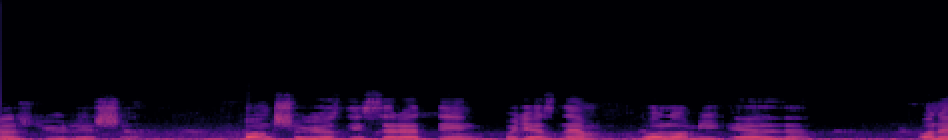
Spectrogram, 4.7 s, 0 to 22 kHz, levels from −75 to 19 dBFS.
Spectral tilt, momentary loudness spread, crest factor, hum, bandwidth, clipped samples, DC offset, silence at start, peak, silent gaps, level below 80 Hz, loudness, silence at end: -6.5 dB/octave; 8 LU; 12 dB; none; 7 kHz; under 0.1%; under 0.1%; 0 s; -12 dBFS; none; -28 dBFS; -26 LUFS; 0 s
